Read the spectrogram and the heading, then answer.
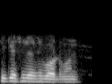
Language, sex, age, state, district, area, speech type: Assamese, male, 30-45, Assam, Majuli, urban, conversation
